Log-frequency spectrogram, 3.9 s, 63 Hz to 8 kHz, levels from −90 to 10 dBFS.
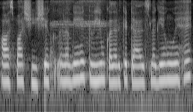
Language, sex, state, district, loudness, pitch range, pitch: Hindi, female, Uttar Pradesh, Lucknow, -16 LUFS, 235-255 Hz, 245 Hz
